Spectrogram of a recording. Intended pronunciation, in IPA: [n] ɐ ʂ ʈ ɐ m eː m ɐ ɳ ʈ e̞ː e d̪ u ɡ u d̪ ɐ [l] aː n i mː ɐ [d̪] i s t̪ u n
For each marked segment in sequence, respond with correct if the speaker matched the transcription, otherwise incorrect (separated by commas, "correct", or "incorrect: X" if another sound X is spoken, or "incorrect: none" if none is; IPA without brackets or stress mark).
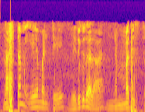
correct, correct, correct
